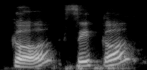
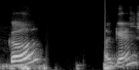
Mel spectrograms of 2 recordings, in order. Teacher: the Cur related sounds are tantia or guttural they start at the back of the throat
